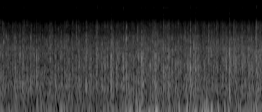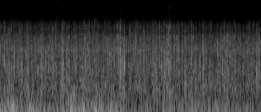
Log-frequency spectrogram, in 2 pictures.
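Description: Heavy rain falling steadily on a wet road and roadside vegetation: an even hiss dotted with the ticks of individual drops.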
